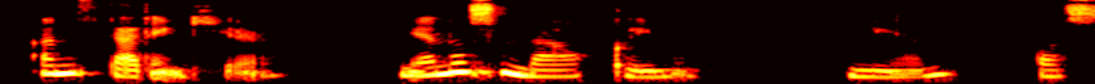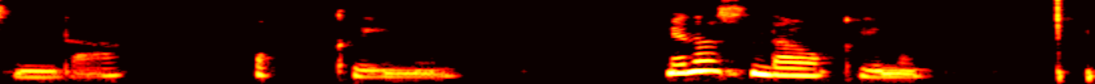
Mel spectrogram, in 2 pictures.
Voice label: I am studying here, kazakh

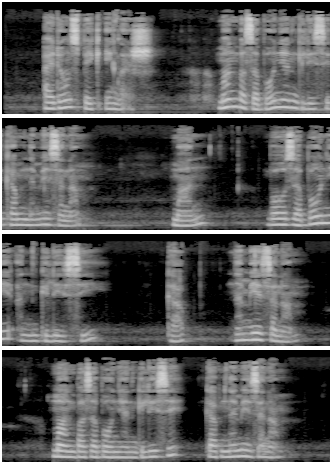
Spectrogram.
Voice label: I dont Speak English, Tajik

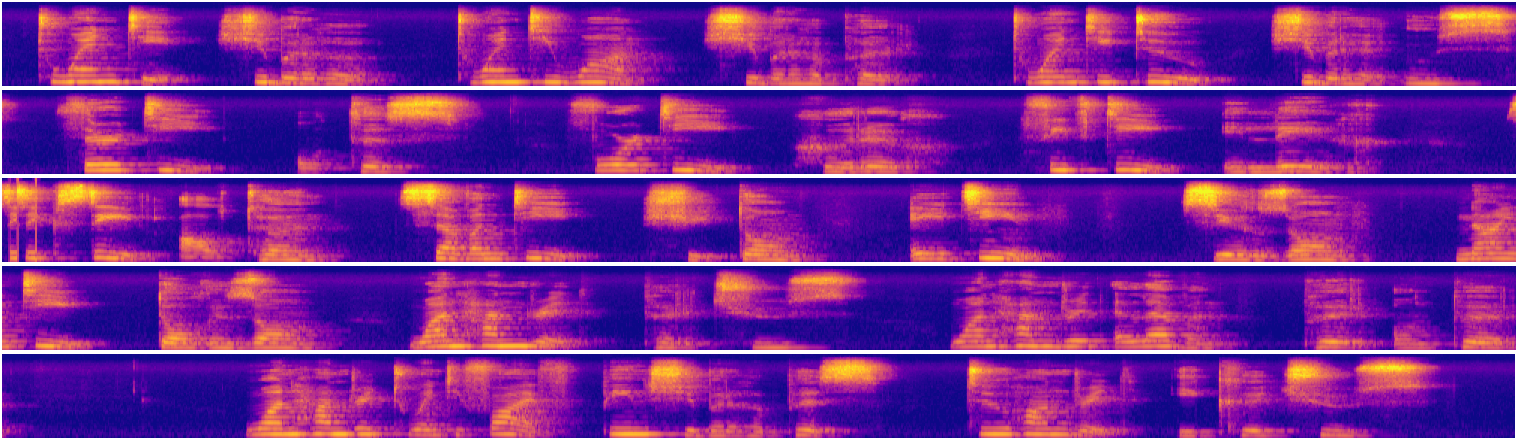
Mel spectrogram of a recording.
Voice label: Khakas 20 200

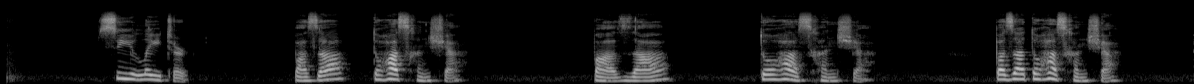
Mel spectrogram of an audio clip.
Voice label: Khakas See you later

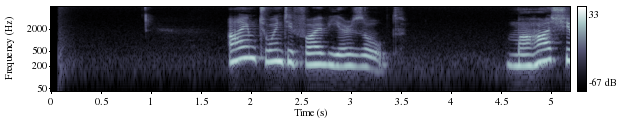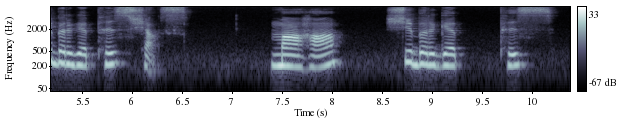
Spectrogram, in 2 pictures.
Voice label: Khakas I am 25 years old

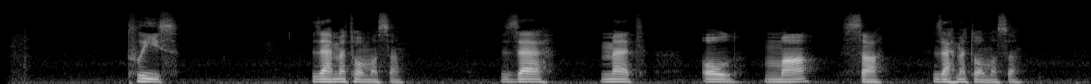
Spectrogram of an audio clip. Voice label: Please. Zəhmət olmasa, azerbaijani

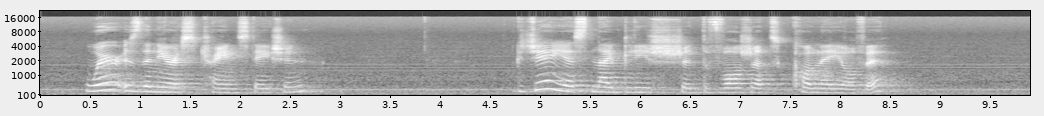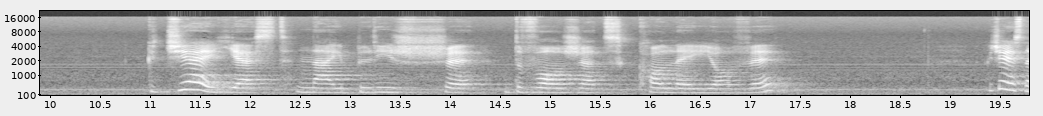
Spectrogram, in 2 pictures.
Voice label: Where is the nearest train station, Polish; the talking polish phrasebook

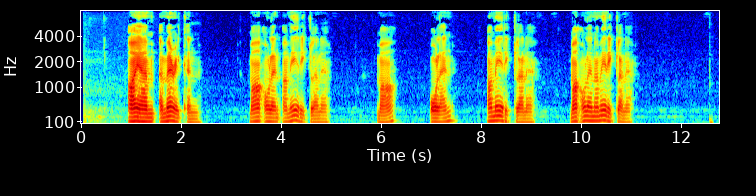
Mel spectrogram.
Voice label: I am American, Estonian; the talking estonian phrasebook

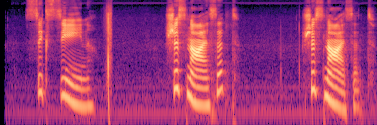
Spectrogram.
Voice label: MAC 6, macedonian phrasebook

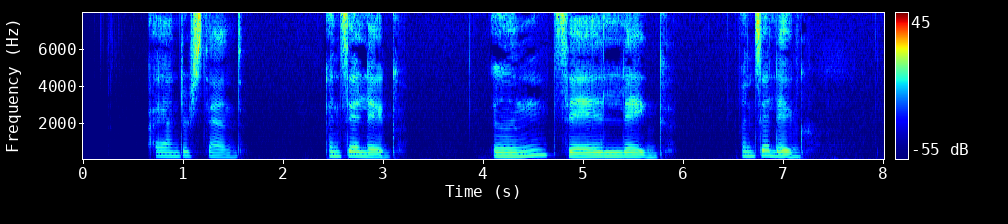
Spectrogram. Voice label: Romanian I understand

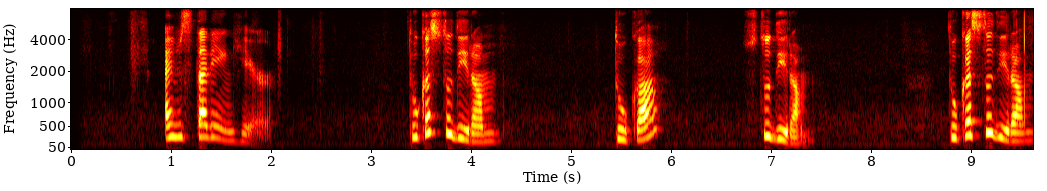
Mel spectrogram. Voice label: I am Studying Here STUDENT, macedonian; the talking macedonian phrasebook

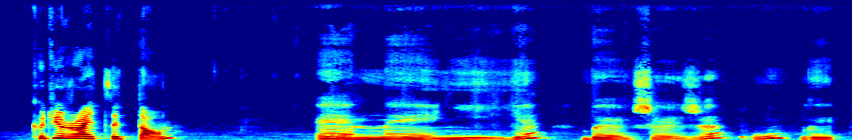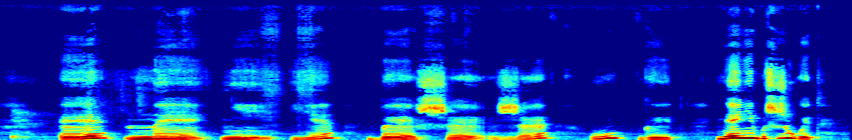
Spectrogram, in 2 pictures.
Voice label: Could you write that down, Buryat

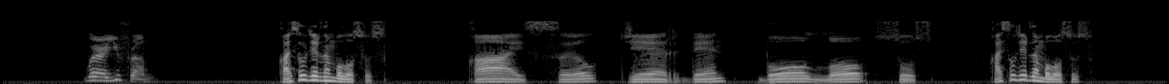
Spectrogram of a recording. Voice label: where are you from, kyrgyz

